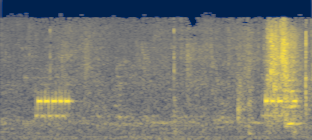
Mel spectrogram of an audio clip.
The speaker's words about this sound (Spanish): la joven recibe una llamada al móvil.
